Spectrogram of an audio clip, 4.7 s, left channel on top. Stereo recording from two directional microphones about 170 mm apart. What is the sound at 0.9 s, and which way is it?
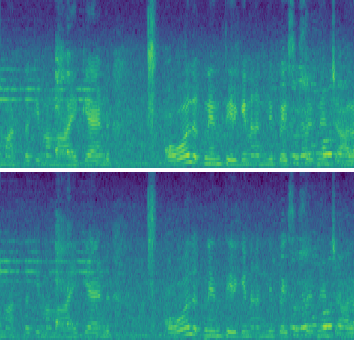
Speech, centre (ahead or behind).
